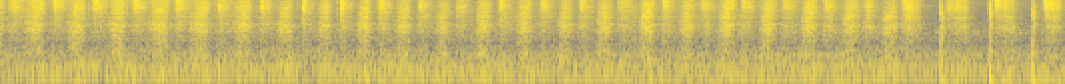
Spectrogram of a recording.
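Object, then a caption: Bar of soap scratched with fingernails. A small, solid white-cream bar of soap, partly carved, is held in one hand and scratched with the fingernails of the other, and shavings pile up on the cloth below. The sound is a fast, steady run of dry, bright rasping strokes, about four per second, with a few sharper scrapes near the end.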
